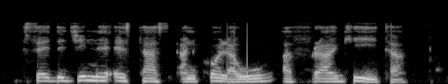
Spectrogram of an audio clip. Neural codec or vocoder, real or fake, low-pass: none; real; 7.2 kHz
